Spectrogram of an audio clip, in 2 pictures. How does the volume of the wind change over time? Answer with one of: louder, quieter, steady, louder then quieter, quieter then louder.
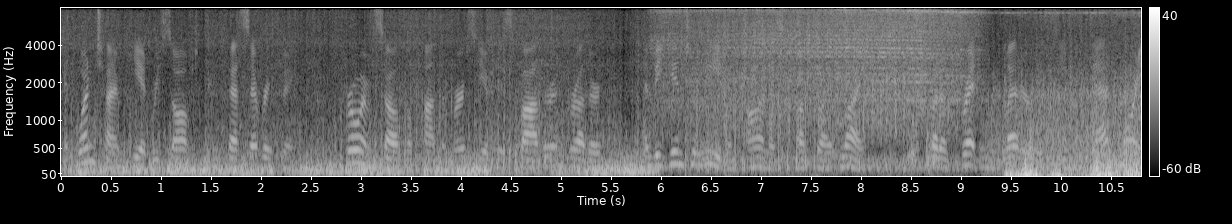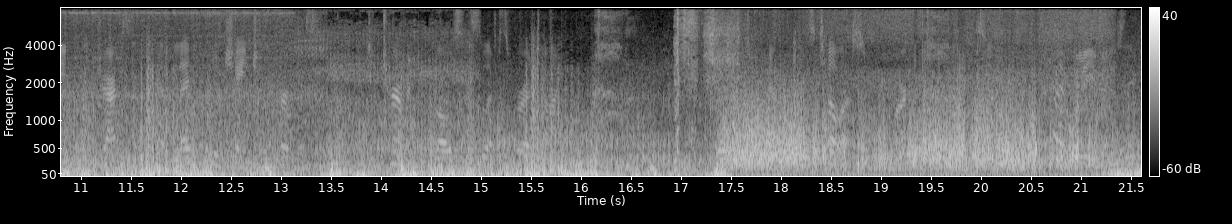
louder.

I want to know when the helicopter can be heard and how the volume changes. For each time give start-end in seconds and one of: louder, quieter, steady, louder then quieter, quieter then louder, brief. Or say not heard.
0.0-21.5 steady.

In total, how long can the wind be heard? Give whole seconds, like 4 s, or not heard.
12 s.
